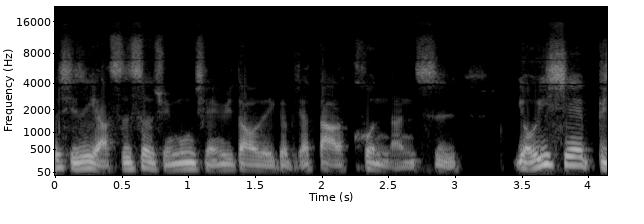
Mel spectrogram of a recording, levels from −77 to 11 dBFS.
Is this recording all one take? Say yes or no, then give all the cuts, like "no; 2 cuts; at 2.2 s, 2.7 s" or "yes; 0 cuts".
yes; 0 cuts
